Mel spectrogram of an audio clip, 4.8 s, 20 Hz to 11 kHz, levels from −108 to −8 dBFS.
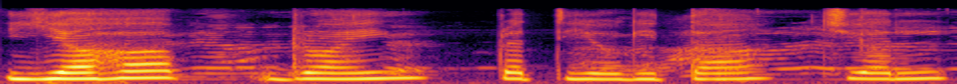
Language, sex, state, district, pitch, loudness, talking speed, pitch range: Hindi, female, Chhattisgarh, Raipur, 235 Hz, -18 LUFS, 50 wpm, 225-260 Hz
